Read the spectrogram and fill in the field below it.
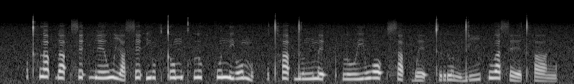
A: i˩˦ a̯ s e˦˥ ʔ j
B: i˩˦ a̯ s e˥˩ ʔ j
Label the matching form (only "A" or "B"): B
